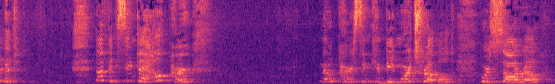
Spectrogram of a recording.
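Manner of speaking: high, tearful outpouring; grief-stricken. Acted. Mother telling her husband their daughter died, grief-stricken.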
